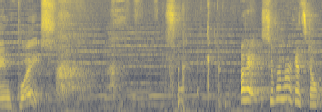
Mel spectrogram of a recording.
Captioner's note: woman sighs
